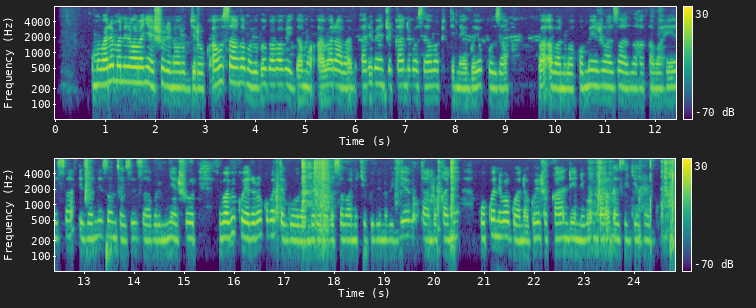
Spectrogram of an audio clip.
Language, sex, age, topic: Kinyarwanda, female, 25-35, education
